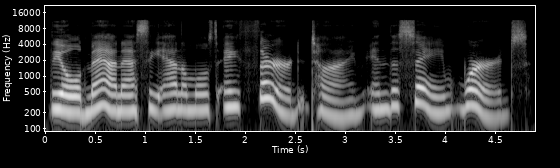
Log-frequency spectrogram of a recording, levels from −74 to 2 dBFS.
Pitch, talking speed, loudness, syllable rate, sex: 225 Hz, 160 wpm, -19 LUFS, 3.5 syllables/s, female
